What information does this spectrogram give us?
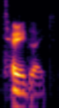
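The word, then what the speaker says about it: pterygoid: teroid the teroid is the p is usually silent so it's pronounced teroid like teroid all right so the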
